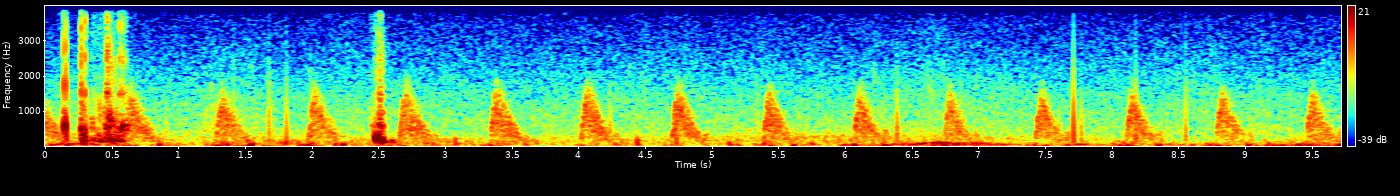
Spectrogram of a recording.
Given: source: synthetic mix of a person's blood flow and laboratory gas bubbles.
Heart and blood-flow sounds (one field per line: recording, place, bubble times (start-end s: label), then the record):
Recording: Doppler ultrasound of blood flow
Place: subclavian vein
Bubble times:
0.10-0.20 s: bubbles
0.24-0.67 s: bubbles
2.44-2.63 s: bubbles
From the record:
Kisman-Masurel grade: 223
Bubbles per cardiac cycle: several, 3 to 8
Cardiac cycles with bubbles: 10 to 50%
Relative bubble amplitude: loud (0.450 to 0.775)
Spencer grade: 2 (many but less than half of the cardiac periods contain bubble signals, singularly or in groups)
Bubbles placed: anywhere in the cardiac cycle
